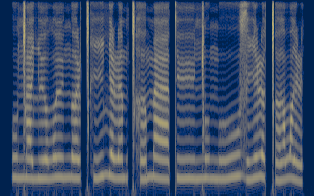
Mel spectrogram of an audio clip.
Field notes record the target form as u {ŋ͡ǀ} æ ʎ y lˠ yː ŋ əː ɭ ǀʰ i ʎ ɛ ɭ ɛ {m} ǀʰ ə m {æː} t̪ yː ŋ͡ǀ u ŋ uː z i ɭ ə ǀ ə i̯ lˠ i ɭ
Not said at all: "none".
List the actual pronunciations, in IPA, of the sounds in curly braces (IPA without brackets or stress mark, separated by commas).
ŋ͡ǀ, m, æː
